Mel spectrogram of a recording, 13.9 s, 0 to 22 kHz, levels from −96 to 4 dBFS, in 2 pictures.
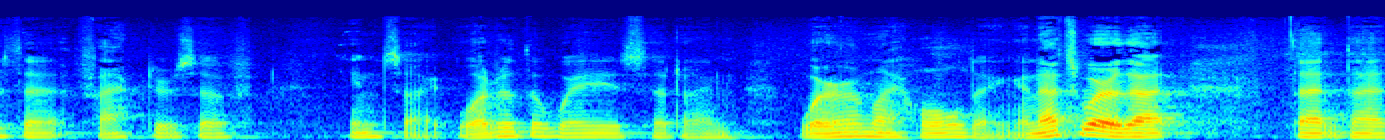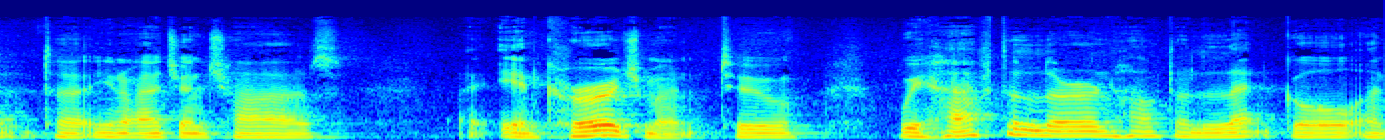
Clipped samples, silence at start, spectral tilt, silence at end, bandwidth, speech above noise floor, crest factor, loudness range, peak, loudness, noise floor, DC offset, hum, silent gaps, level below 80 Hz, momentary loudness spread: under 0.1%; 0 s; -7 dB/octave; 0 s; 13.5 kHz; 32 dB; 20 dB; 8 LU; -8 dBFS; -28 LUFS; -59 dBFS; under 0.1%; none; none; -60 dBFS; 17 LU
